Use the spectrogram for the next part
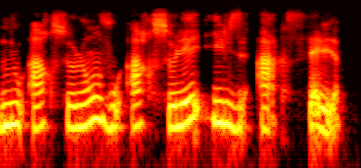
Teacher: ce H ne se prononce pas, mais il interdit de faire la liaison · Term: H aspiré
